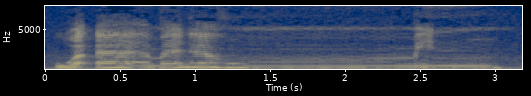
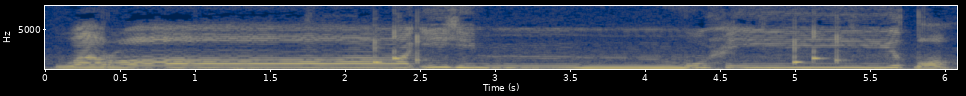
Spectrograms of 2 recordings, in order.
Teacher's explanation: lips کو stress کے ساتھ بند کریں گے اور غنہ کریں گے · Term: ادغام شفوی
